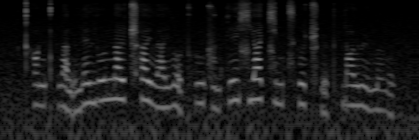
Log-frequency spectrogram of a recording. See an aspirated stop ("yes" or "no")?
yes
